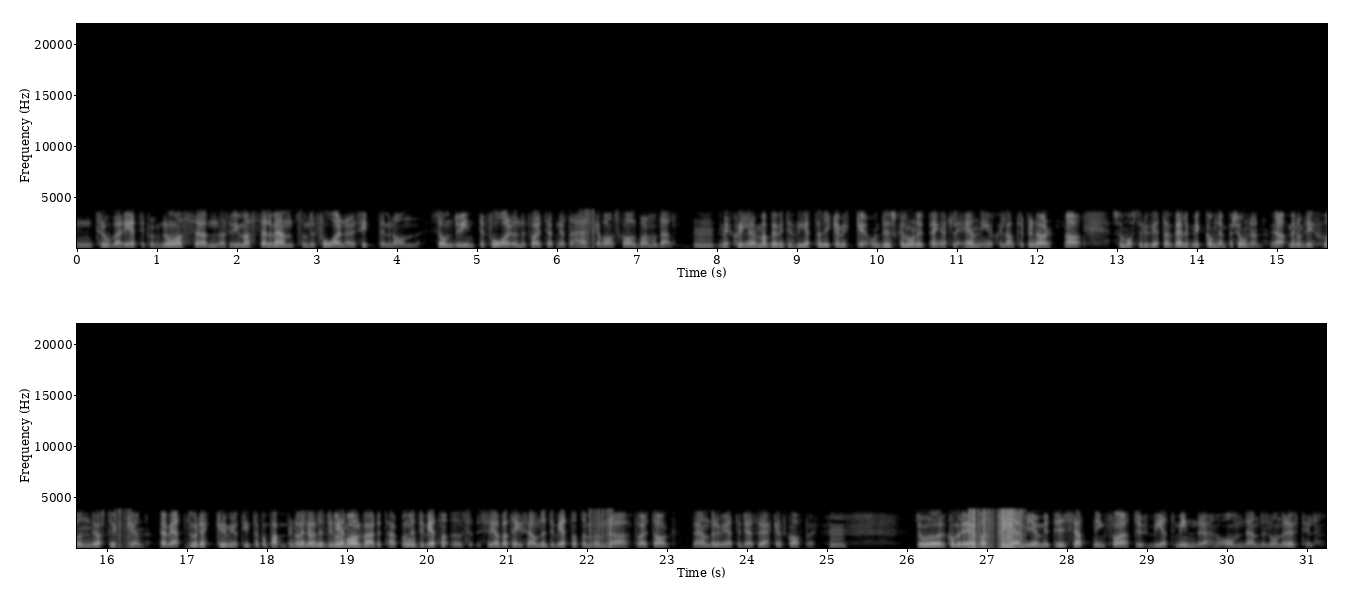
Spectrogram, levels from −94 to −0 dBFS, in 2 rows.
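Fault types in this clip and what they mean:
Bit errors on a digital phone line: flipped bits on the G.711 line each corrupt one sample, and hits on the sign or a high-order bit produce sharp ticks. Four short bursts of crackle sit over unchanged speech, near 6.3, 16.1, 22.0 and 26.8 s. The last, after "då kommer", is the longest and densest. On a waveform they appear as isolated single-sample spikes. On a spectrogram they show as thin vertical lines reaching the 4 kHz band edge.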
